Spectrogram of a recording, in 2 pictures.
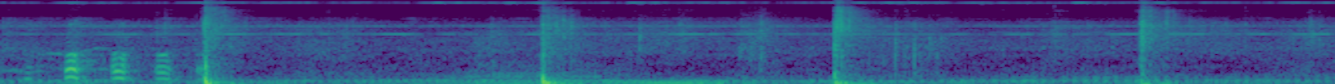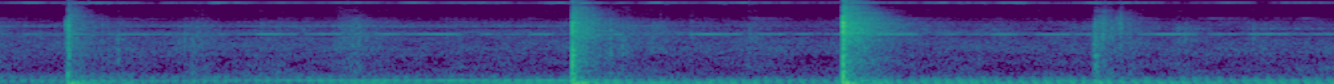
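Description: Sharp knocks of a hand tool striking the ground, roughly once a second, while a planting hole is dug in the soil.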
